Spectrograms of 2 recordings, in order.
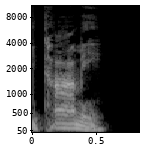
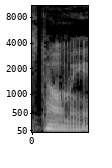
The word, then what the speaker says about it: Tomi: Because I always say Tommy. – Tommy. Yeah, I think it's Tomi is the way it is.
